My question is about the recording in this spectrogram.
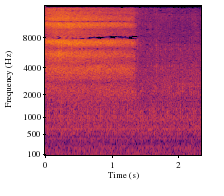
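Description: A draw on a vape (e-cigarette): a high-pitched hiss that starts suddenly and cuts off after about a second and a half. Under it is the steady low rumble of idling bus and truck engines.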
